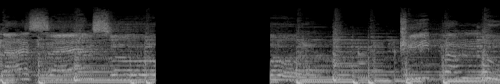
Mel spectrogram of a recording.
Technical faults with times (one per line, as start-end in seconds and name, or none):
1.55-2.70 playback stall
